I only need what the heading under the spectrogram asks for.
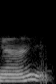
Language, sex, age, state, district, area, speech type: Malayalam, female, 45-60, Kerala, Thiruvananthapuram, rural, conversation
